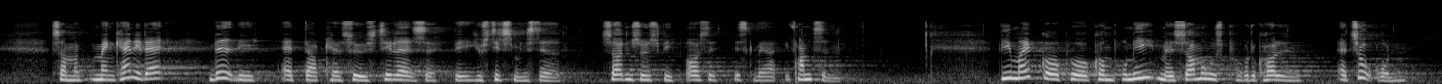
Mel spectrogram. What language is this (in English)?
Danish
